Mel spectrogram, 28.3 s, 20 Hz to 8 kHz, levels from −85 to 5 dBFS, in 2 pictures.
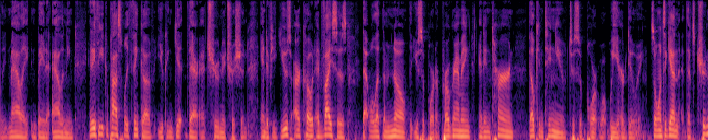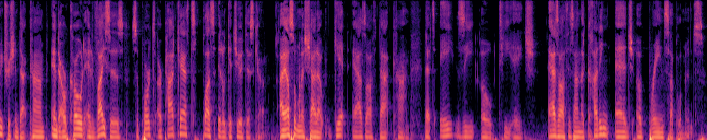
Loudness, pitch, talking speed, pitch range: -22 LUFS, 105 Hz, 180 wpm, 95-120 Hz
